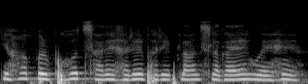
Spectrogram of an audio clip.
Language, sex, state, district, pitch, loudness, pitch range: Hindi, female, Arunachal Pradesh, Longding, 230 Hz, -19 LUFS, 225-250 Hz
